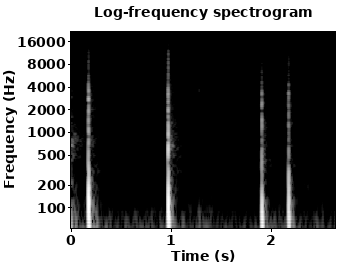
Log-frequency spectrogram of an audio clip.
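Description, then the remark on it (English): Four sharp, loud hand claps from a record ring out over a low hum in an uneven rhythm, the last two closer together than the first pair. No one speaks. “In all instances, I am opposed to hand clapping.”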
